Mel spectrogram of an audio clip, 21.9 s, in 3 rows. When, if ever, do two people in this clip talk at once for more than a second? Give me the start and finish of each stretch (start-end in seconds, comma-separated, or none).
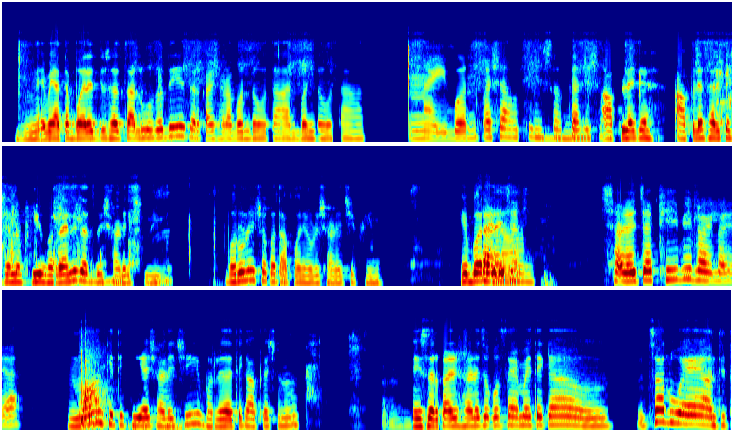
none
